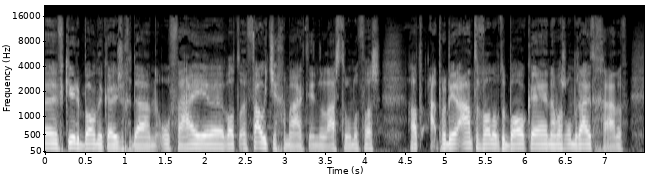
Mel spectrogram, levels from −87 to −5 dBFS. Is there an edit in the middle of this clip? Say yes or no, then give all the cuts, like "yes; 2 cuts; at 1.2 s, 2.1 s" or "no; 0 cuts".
no; 0 cuts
